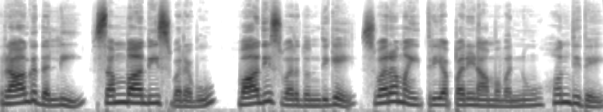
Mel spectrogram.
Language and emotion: Kannada, neutral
